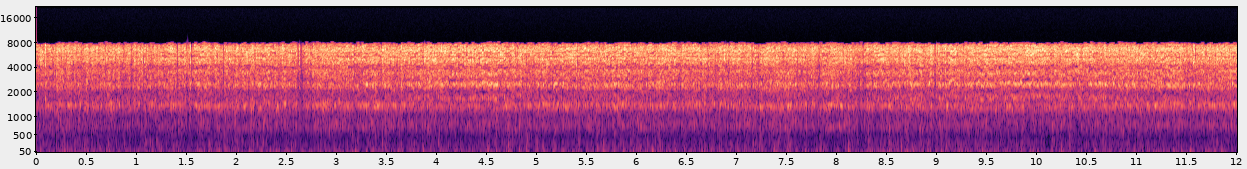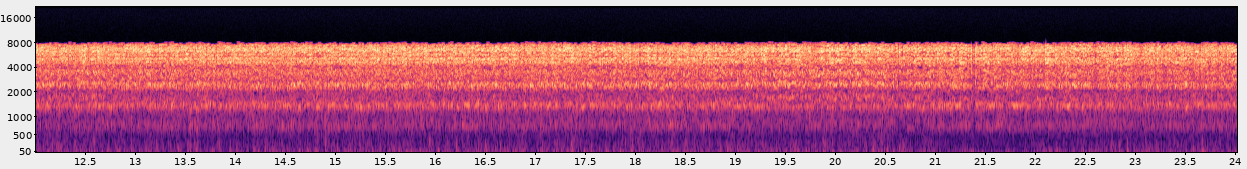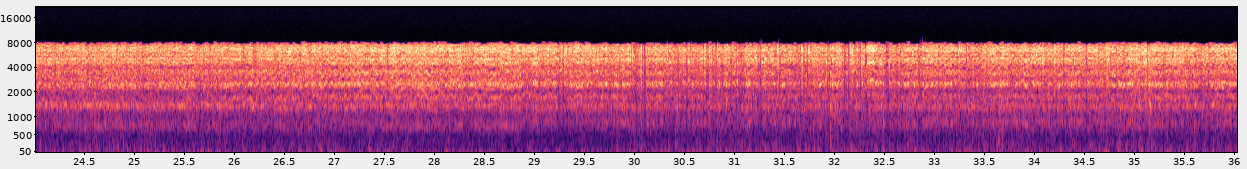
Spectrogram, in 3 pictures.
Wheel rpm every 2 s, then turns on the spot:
200, 190, 200, 200, 200, 190, 200, 200, 200, 200, 190, 200, 190, 200, 220, 230, 240, 230.
none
